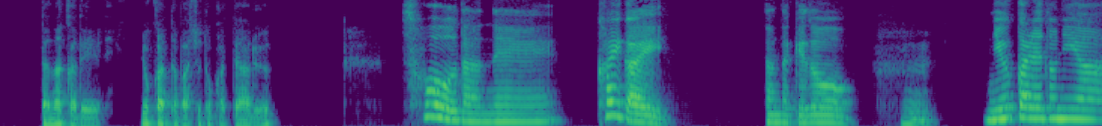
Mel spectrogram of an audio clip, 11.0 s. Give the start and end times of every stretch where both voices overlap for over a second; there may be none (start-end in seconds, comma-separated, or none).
none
